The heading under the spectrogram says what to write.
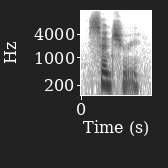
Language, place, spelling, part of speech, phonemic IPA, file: English, California, century, noun, /ˈsɛn.(t)ʃ(ə.)ɹi/, En-us-century.ogg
